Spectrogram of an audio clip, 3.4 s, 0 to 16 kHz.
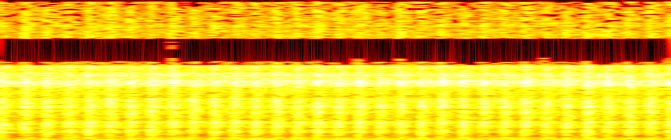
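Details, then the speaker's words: Peugeot 206 CC running on E85, after new spark plugs and fuel filter, warm after a test drive: the starter churns at about three even pulses a second but the engine never catches, a hot crank-no-start. "Tu vois, ce coup-ci, je l'ai éteint. On essaye de la redémarrer."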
